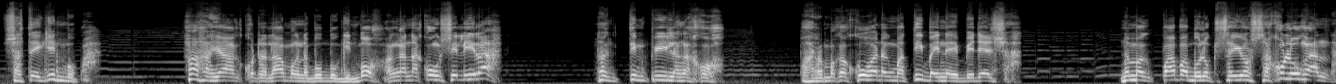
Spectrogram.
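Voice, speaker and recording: A man's voice: high-pitched, moderate pace, long pauses, pushed and bright, soft background music. A man playing a stern, wealthy old father in a Filipino audio drama, controlled, menacing and protective. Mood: cold fury.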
